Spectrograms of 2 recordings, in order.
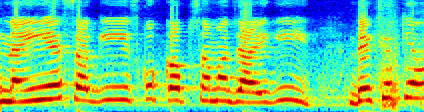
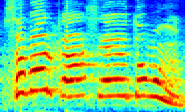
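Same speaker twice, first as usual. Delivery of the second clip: higher-pitched, startled questions; surprised; 6 semitones higher, slower than usual. Acted. Mother-in-law to Samar just back from captivity, surprised. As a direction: ask in surprise, pitch lifted. Missing man suddenly turns up.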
